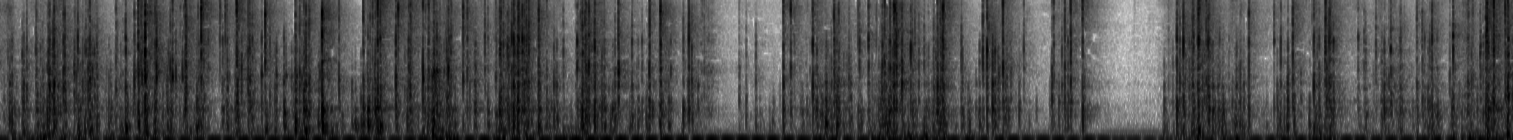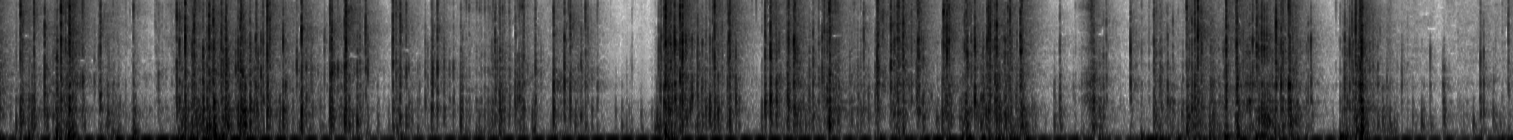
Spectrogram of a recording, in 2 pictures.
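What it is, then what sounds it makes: Thin plastic bag being crinkled. A small, thin, flat, translucent plastic anti-static bag with a barcode label is held and crinkled between the fingertips of both hands, possibly being partly torn open along the way. Dense, bright crackling and rustling run throughout, broken by a few brief quiet pauses.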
